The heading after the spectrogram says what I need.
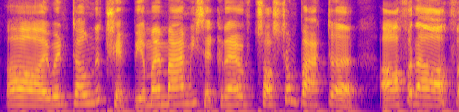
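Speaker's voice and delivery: high, loud hammed-up valleys chippy order; broad Welsh accent. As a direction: mimic a valleys local ordering, laughing. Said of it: "they're like".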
